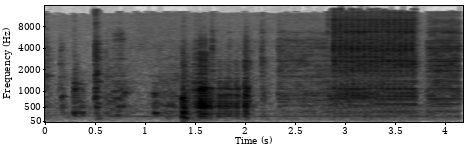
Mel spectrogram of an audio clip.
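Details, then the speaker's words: Commodore 1541 disk drive with the head stop loosened, failing to load the directory: scattered clicks, then about a second of fast, even buzzing chatter as the head hammers its stop; the cause is unclear. "Because the thing's going to come crashing back into it."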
